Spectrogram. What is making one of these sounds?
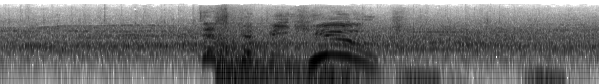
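A heavy body slams onto a mat with a loud thud.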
